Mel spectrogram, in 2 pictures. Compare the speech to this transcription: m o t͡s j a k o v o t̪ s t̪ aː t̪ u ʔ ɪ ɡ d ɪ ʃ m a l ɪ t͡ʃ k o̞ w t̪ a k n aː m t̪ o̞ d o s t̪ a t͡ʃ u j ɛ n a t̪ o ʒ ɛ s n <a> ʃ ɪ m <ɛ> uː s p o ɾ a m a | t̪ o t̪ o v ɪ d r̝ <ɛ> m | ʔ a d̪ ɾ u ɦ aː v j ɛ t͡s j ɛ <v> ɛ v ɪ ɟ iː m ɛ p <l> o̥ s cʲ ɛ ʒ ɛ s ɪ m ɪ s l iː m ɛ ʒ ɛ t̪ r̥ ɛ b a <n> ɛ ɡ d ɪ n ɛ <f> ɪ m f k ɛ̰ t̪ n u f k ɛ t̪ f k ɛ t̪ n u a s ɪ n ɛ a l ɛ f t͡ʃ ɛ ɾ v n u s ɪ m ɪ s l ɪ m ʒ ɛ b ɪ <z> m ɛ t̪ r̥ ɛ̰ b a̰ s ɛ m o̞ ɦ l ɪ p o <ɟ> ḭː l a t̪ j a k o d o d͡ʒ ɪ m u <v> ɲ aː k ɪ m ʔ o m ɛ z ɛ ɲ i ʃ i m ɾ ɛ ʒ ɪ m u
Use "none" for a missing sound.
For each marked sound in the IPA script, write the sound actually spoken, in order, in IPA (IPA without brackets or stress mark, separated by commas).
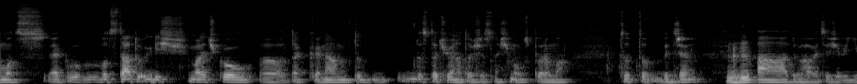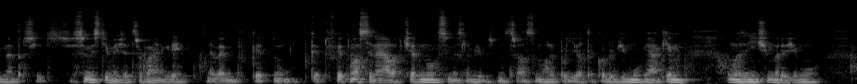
a, a, ɛ, ʒ, ɾ, ɲ, v, s, ɟ, v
